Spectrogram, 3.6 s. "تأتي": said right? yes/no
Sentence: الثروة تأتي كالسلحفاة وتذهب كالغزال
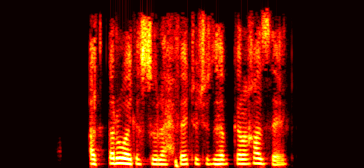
no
